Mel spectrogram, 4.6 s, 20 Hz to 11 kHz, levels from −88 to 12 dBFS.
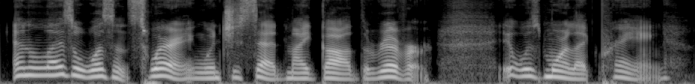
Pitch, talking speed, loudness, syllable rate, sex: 200 Hz, 205 wpm, -18 LUFS, 5.2 syllables/s, female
